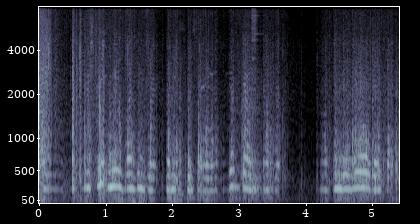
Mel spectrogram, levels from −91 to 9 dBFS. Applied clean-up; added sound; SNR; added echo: neural mask model RNNoise.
